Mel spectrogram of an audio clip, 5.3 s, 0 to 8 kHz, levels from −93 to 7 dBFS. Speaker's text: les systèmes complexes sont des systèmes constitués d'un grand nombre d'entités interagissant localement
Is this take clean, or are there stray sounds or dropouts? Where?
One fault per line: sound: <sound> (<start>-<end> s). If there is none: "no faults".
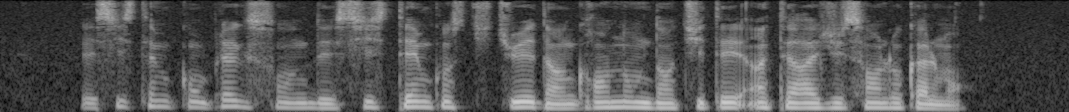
no faults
